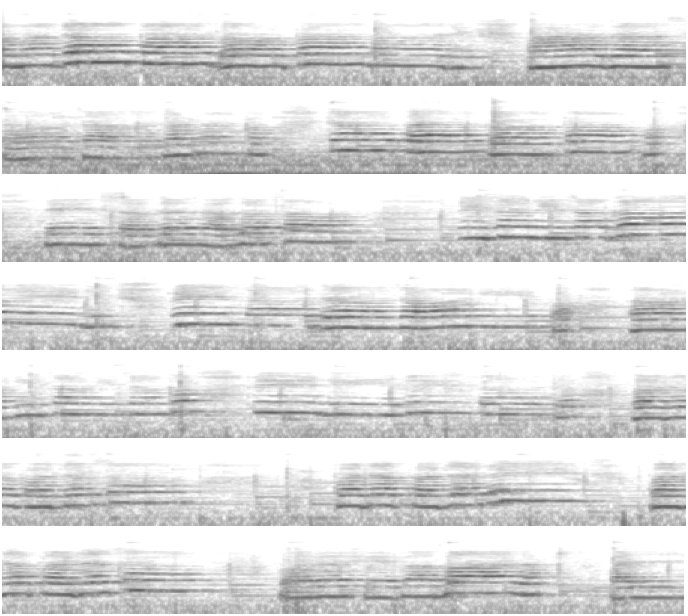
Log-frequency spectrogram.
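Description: A four-year-old girl singing a song solo into a microphone, her voice moving through melodic phrases with short pauses between them.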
